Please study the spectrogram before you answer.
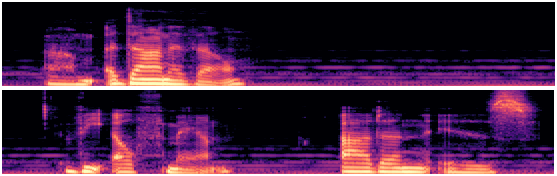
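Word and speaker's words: Adanedhel: therefore many called him adenaville or adanaville my bad emphasis on the wrong syllable um adanaville the elf man adan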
